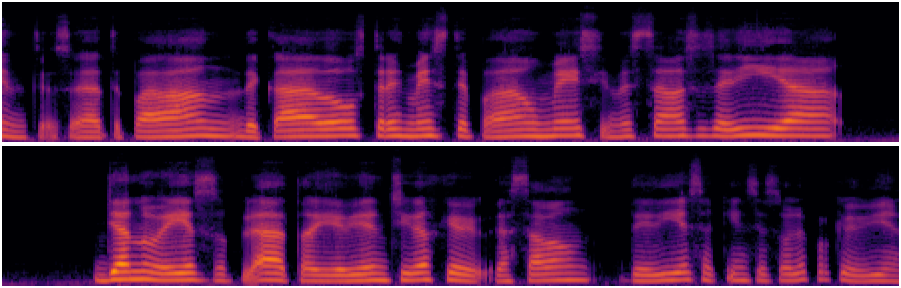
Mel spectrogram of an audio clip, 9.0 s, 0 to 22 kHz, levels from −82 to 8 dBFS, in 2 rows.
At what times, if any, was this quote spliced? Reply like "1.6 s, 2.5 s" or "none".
none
